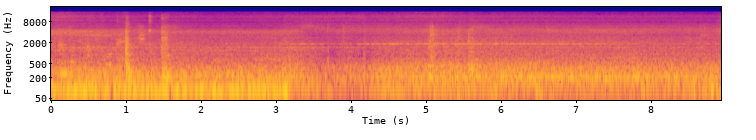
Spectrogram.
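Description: Southeastern train standing at a platform as the service terminates, with a steady low rumble of the idling train, a few sharp clicks and a faint high whine running throughout.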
